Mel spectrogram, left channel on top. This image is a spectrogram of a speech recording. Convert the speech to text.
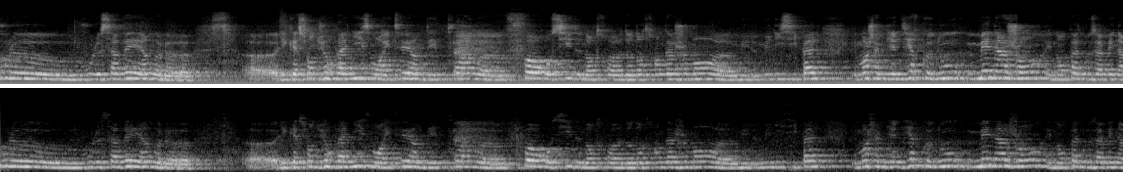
le savez, hein, les questions d'urbanisme ont été un des points forts aussi de notre engagement municipal. Et moi j'aime bien dire que nous ménageons, et non pas nous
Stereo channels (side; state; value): left; noise; hum, 17 dB below the sound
